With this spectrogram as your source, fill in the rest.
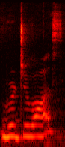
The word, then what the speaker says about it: bourgeois: और इनका नाम भी दिया है कि higher classes are known as बुर्जुआजी, वी pronounce it as bourgeois, and lower class is known as proletariats.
